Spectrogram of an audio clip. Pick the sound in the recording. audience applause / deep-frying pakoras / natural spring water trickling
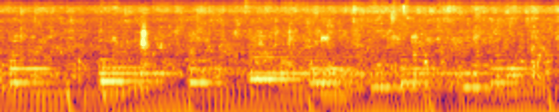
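natural spring water trickling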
